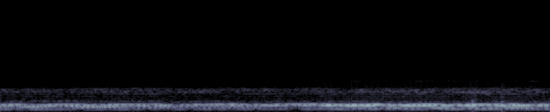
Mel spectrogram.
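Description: Low, steady ambient drone of several layered tones, swelling slightly about two and a half seconds in.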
